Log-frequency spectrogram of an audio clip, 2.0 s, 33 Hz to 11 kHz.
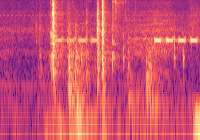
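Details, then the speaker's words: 2003 Honda Accord, supercharged, after installing an Aeromotive 11142 fuel pump: key cycled on and off, quiet clicks then a brief thin high whine repeated each time as the pump primes; afterwards the gauge shows no fuel pressure. "put the key in turn the unction on off you hear the pump each time starting for a few second and third time"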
